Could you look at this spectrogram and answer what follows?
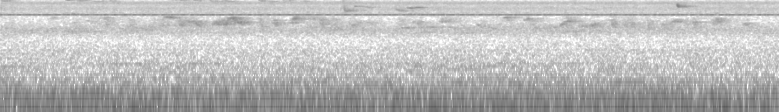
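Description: Near silence: faint outdoor ambience with a few scattered distant bird chirps and a thin, steady high-pitched tone.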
